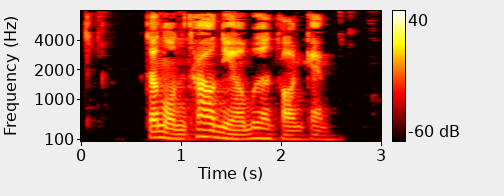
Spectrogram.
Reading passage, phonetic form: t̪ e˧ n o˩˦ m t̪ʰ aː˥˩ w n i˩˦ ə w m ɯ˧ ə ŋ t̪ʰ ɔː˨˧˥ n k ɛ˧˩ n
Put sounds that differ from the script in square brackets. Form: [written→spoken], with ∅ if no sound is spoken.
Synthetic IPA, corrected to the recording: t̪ [e˧→a˧] n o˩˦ [m→n] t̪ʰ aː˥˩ w n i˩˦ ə w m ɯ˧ ə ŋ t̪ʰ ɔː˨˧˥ n k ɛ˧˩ n

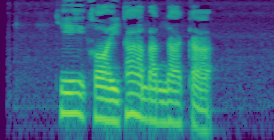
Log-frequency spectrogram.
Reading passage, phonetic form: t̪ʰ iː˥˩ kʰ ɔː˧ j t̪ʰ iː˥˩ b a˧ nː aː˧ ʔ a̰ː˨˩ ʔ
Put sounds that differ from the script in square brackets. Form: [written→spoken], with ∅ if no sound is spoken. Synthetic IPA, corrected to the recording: t̪ʰ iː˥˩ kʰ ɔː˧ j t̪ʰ [iː˥˩→aː˥˩] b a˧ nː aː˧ [ʔ→k] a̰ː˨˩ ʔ

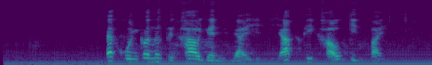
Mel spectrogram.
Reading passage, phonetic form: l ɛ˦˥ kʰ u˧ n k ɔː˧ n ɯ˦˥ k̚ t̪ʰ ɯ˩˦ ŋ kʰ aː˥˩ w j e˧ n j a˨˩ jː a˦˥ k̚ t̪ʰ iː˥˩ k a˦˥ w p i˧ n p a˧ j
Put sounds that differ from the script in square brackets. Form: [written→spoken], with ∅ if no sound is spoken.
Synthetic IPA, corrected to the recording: l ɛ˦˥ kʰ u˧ n k [ɔː˧→ɔː˥˩] n ɯ˦˥ k̚ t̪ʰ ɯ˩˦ ŋ kʰ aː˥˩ w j e˧ n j a˨˩ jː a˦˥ k̚ t̪ʰ iː˥˩ [k→kʰ] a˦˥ w [p→k] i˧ n p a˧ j

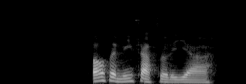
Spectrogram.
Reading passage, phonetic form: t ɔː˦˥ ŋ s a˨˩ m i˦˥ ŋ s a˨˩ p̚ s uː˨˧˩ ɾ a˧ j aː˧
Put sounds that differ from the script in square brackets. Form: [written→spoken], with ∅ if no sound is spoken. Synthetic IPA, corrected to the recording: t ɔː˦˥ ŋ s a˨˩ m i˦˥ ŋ s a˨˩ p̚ s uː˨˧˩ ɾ [a˧→i˧] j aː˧

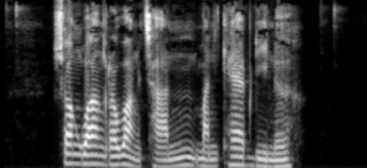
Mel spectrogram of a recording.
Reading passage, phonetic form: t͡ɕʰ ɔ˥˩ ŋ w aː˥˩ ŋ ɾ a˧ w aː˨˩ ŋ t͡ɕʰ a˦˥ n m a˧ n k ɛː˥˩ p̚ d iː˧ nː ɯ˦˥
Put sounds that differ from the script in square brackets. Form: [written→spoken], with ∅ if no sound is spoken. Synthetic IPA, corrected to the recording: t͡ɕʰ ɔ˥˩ ŋ w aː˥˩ ŋ ɾ a˧ w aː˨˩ ŋ t͡ɕʰ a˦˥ n m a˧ n [k→kʰ] ɛː˥˩ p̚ d iː˧ [nː→n] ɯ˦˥

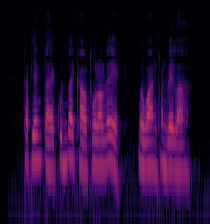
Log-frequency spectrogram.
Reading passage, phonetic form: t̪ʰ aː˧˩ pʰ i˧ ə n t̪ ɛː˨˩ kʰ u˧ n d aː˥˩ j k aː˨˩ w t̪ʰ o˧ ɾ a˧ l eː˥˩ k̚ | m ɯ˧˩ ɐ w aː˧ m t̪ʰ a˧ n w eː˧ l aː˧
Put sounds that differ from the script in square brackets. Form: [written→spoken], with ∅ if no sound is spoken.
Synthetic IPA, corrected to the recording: t̪ʰ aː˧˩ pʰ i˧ ə [n→ŋ] t̪ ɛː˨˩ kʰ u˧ n d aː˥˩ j [k→kʰ] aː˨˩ w t̪ʰ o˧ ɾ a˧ l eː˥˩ k̚ | m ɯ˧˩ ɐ w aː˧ [m→n] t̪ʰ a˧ n w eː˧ l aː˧

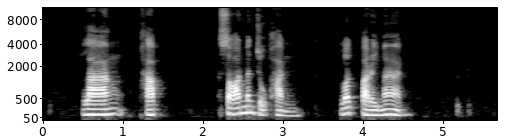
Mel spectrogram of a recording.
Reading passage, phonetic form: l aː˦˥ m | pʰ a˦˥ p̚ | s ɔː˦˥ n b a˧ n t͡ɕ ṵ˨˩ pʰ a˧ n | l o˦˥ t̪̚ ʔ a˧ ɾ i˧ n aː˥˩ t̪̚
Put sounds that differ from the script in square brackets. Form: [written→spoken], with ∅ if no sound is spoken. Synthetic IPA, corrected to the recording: l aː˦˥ [m→ŋ] | pʰ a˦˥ p̚ | s ɔː˦˥ n b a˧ n t͡ɕ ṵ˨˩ pʰ a˧ n | l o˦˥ t̪̚ [ʔ→p] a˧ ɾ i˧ [n→m] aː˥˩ t̪̚

